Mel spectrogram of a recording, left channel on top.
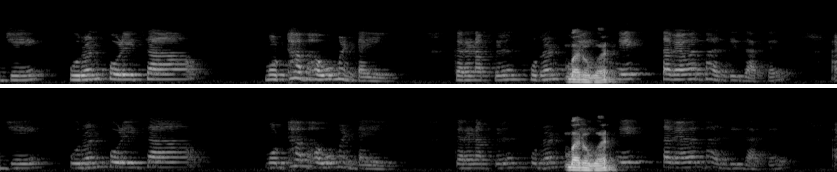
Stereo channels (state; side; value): normal; both; correlation 0.61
